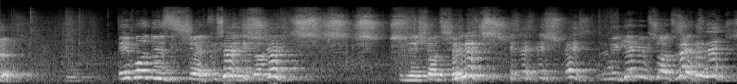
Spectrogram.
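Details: Adult speaker, acted comedy scene; typical speech.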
